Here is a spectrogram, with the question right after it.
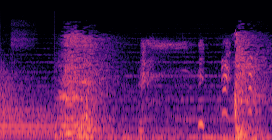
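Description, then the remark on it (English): A fart, the seventh in a counted series: a low buzzing rasp that breaks into several sputtering, crackly bursts over about two seconds, fairly loud, with no talking. “Fart number seven.”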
